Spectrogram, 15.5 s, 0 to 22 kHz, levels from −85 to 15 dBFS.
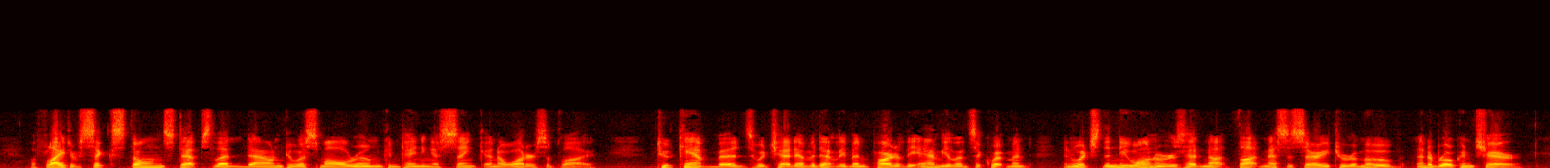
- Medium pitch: Yes, medium, 145 Hz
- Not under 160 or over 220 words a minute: Yes, average, 180 wpm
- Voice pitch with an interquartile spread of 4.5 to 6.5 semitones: No, narrow, 2.5 semitones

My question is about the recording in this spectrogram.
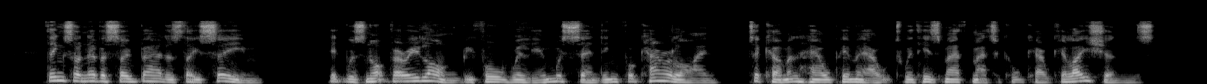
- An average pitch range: Yes, average, 4.4 semitones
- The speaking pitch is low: Yes, low, 110 Hz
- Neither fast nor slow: Yes, average, 145 wpm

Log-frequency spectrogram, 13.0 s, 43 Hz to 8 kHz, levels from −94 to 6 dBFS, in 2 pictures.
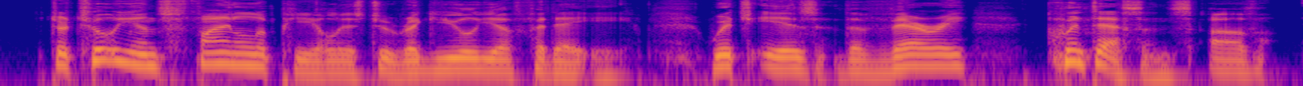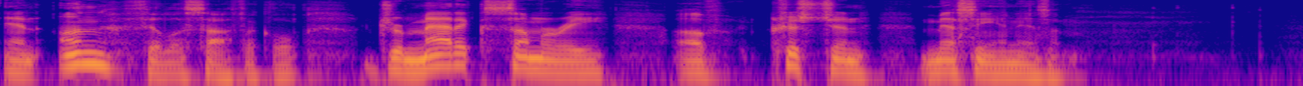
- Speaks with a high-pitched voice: No, low, 105 Hz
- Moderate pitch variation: No, wide, 6.9 semitones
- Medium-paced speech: No, slow, 100 wpm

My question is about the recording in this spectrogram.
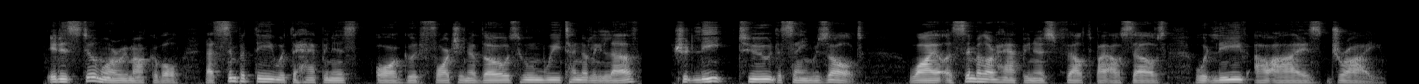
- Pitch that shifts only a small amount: No, average, 3.5 semitones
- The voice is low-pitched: Yes, very low, 95 Hz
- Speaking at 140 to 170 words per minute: Yes, average, 155 wpm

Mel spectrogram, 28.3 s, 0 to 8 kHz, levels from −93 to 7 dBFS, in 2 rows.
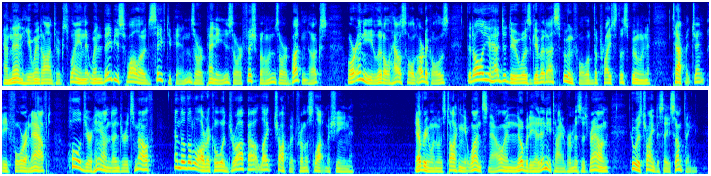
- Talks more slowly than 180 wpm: No, average, 185 wpm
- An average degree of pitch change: No, wide, 5.7 semitones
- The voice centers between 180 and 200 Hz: No, low, 120 Hz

